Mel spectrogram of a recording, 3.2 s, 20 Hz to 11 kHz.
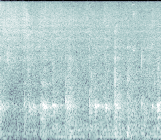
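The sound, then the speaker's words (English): Hooves of a caisson platoon's horses clip-clop at an uneven, unhurried pace at a 100-year-old stable at Fort Myer at 4 in the morning, over a steady hiss of background noise, with a few sharper knocks standing out. No one speaks. “The caisson platoon arrives at the 100-year-old stable at Fort Myer at 4 in the morning.”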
